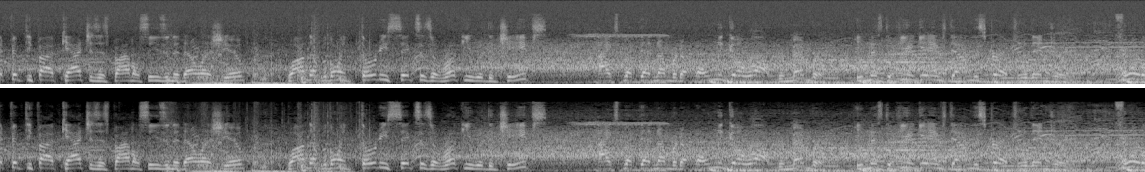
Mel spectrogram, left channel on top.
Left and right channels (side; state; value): left; noise; hiss, 12 dB below the sound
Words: 55 catches his final season at LSU. Wound up with only 36 as a rookie with the Chiefs. I expect that number to only go up. Remember, he missed a few games down the stretch with injury. 40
